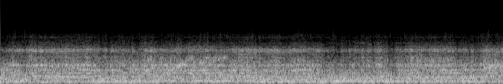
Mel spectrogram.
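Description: Electric 1/10-scale Serpent SDX4 4WD RC buggy heard from its own on-board camera while racing over grass: a motor and drivetrain whine that rises and falls with the throttle, over a steady rumble and rattle from the chassis and tyres.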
